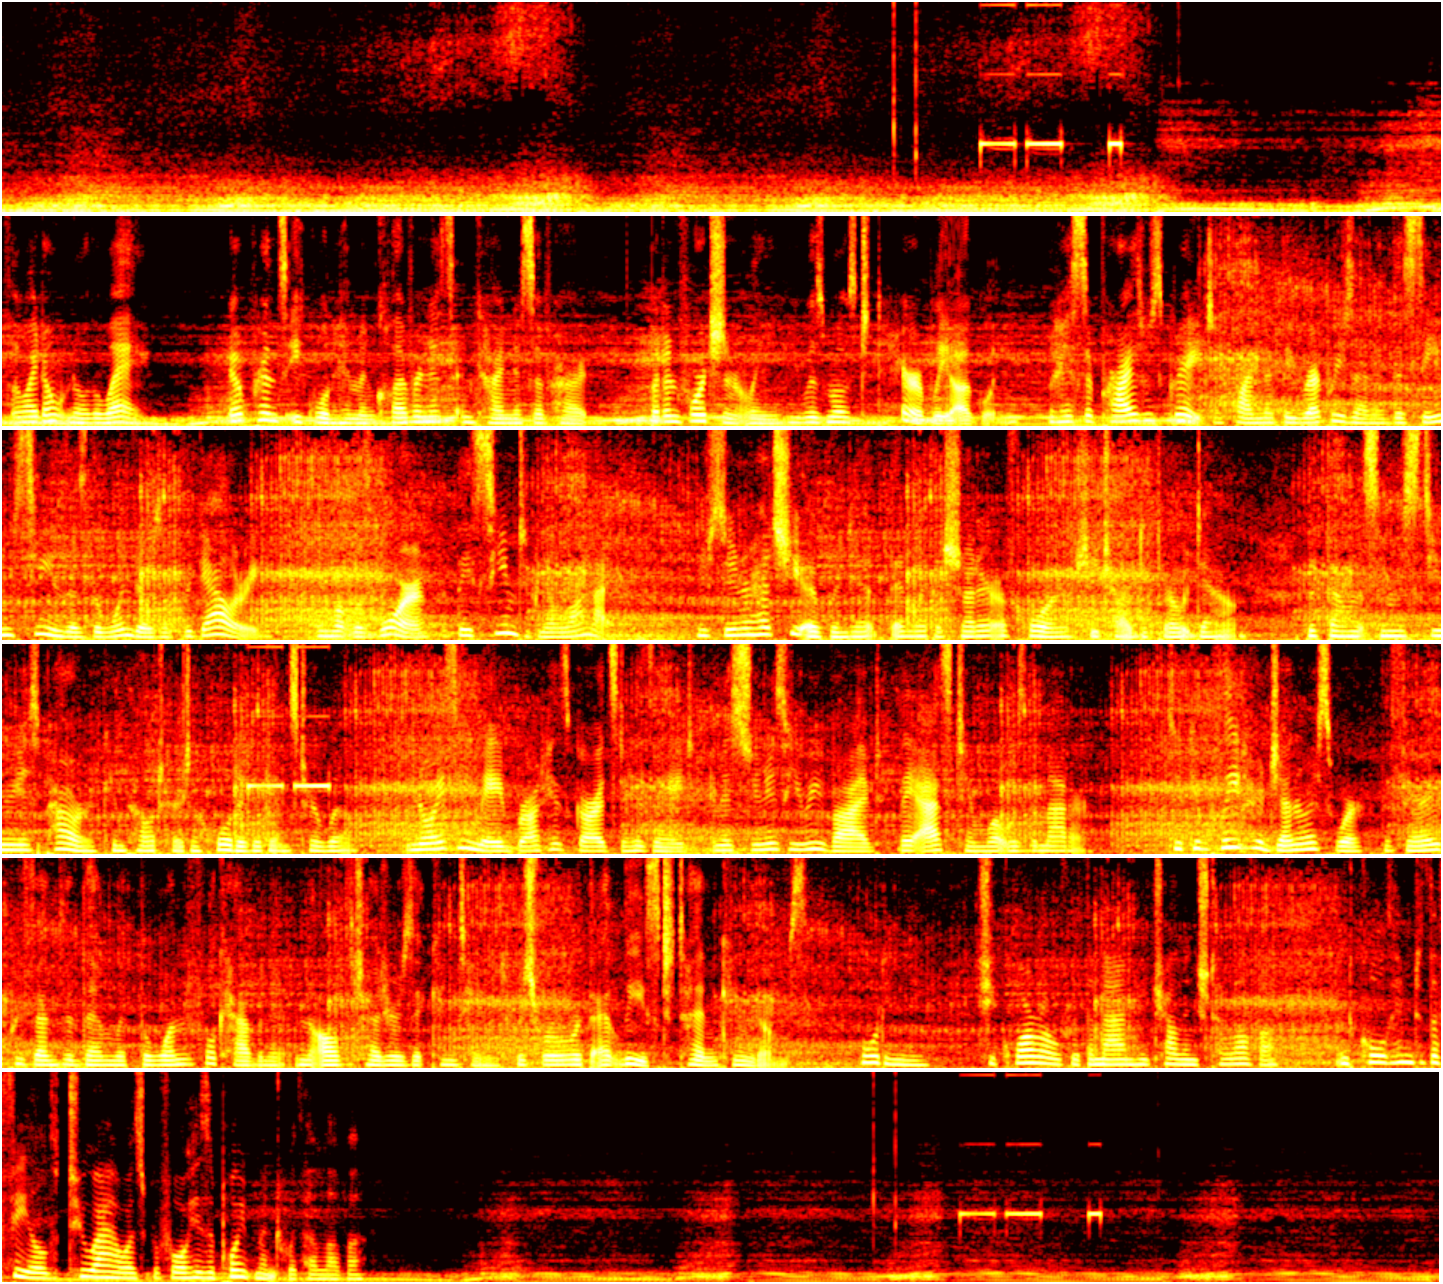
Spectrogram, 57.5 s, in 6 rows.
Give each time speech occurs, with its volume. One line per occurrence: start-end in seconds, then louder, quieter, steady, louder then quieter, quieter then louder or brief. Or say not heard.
9.7-50.4 steady.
